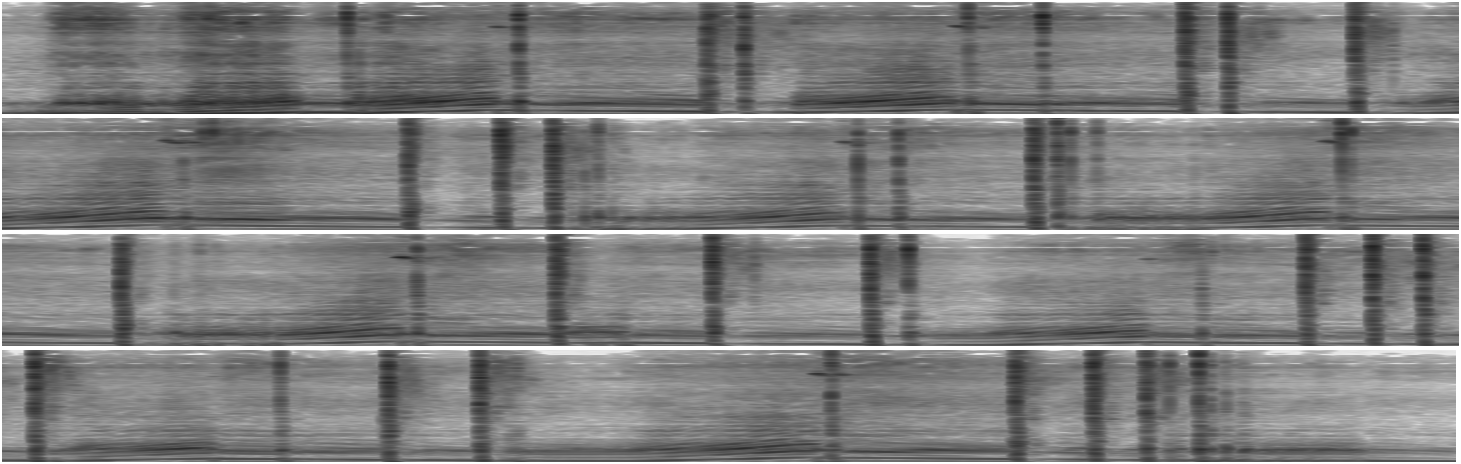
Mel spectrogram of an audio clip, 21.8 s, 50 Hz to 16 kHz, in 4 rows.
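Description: Mitsubishi Lancer Evolution IX MR's turbocharged 4G63 inline-four revved repeatedly while standing, its pitch rising and falling about every two seconds. The exhaust cracks and pops through the revs, most often as the revs drop.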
